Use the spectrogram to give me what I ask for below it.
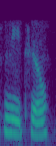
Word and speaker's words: Nitu: My name is Neetu. – Spell that for me. – It's spelled N-I-T-U. – N-I-T-U.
